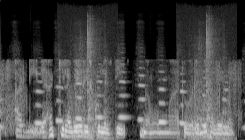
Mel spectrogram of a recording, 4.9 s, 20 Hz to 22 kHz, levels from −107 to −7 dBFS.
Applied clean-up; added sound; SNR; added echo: none; Wind instrument, woodwind instrument + Drawer open or close; 6 dB; none.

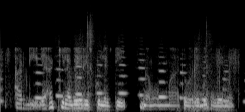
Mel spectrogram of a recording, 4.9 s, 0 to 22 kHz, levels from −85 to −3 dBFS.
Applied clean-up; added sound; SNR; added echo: neural mask model RNNoise.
